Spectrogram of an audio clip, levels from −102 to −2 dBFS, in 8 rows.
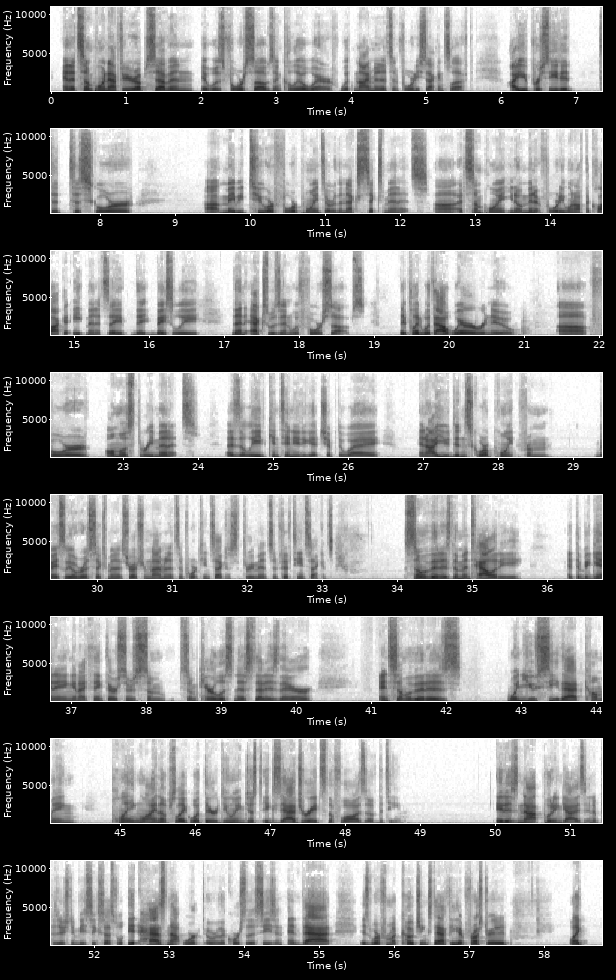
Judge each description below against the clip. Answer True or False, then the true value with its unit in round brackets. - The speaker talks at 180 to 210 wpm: True (185 wpm)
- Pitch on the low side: True (105 Hz)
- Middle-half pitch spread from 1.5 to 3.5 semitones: False (3.9 semitones)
